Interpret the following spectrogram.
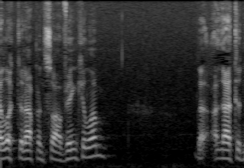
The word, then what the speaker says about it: vinculum: the name of this thing it's called the vinculum pronounce Ving as in Ving and then culum vinculum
